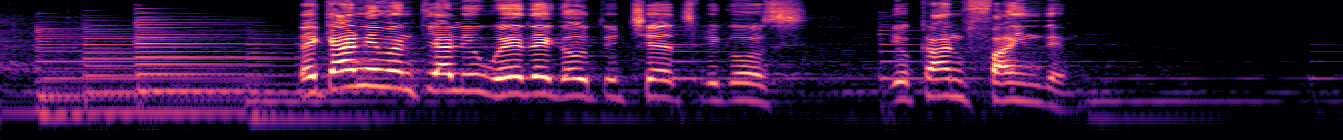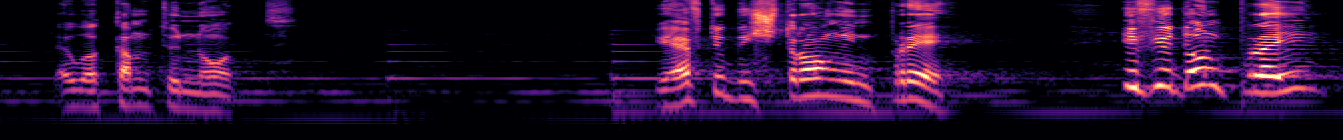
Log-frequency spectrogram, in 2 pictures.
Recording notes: Preached at the Zion Sanctuary, Cape Town.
